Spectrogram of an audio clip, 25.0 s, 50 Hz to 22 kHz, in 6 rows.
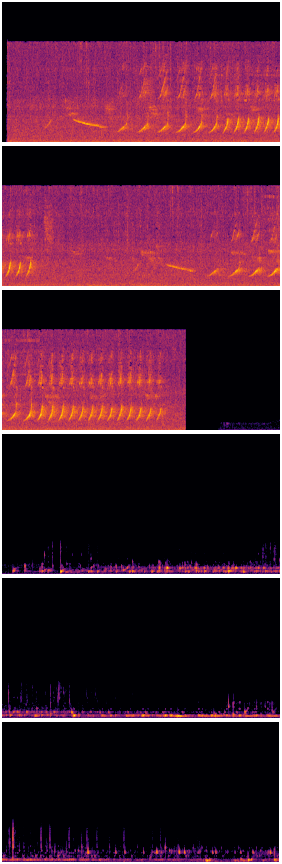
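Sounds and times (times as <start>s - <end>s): bird singing chirps: 0.6s - 4.9s, 6.2s - 10.8s
low background rumble: 11.0s - 25.0s.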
